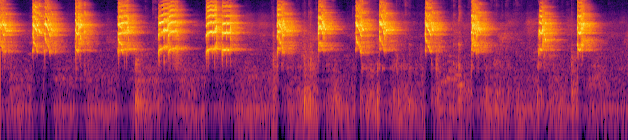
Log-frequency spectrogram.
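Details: Breeding pair of lovebirds giving harsh, high shrill chirps in a steady series of about thirteen short bursts over nine seconds, some notes doubled, with a faint low hum beneath.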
